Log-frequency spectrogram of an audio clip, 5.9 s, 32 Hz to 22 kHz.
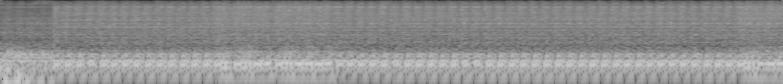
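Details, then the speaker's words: Honda CBR600RR rebuilt wreck, at about 14,000, at idle: lumpy uneven beat with loose clatter, sounding like a two-cylinder, misfiring with a cylinder or so dead; compression or valves suspected, not confirmed. "Sounds like a two-cylinder. So, we have a cylinder or so that's not working. Not sure exactly what it is."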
